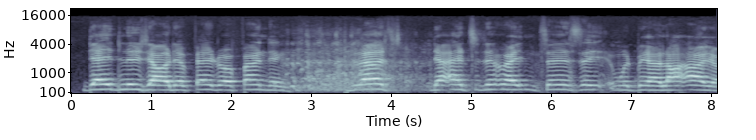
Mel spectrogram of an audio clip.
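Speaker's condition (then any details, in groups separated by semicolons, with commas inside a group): Cerebral palsy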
